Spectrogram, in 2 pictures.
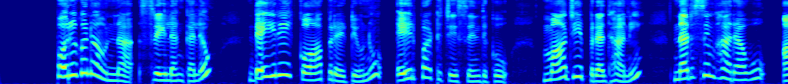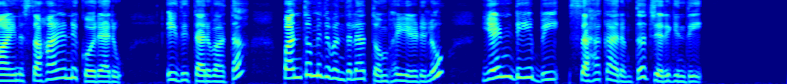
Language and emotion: Telugu, neutral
